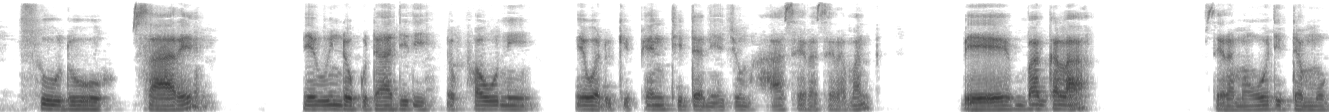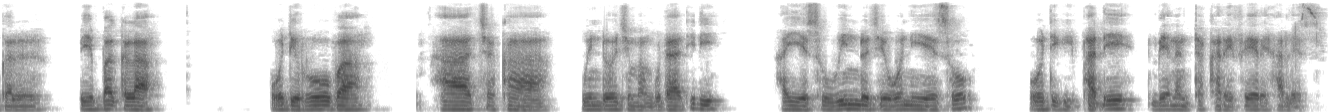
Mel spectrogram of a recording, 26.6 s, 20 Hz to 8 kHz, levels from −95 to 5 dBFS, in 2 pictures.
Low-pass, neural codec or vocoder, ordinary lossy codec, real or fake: 7.2 kHz; none; AAC, 32 kbps; real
